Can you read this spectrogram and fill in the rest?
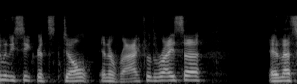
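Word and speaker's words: Raza: right now, too many secrets don't interact with Raisa, and that's how she's pronounced, by the way, I learned later.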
